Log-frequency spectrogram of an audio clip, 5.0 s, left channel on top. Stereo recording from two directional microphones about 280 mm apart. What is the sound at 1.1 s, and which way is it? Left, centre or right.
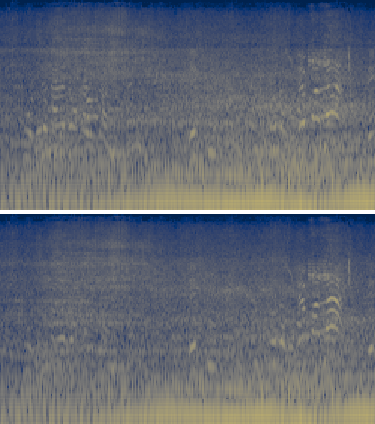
Vehicle, centre.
